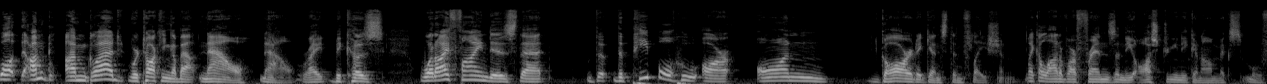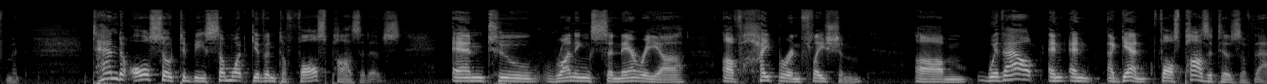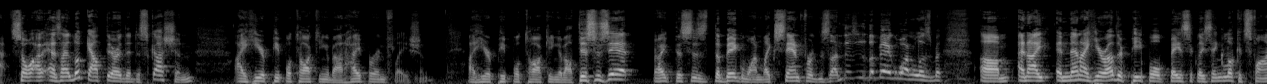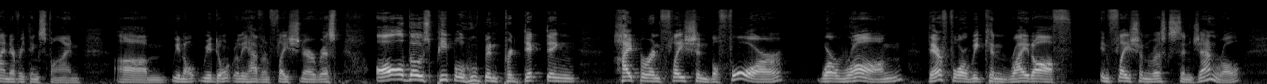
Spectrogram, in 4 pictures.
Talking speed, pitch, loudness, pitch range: 170 wpm, 145 Hz, -27 LUFS, 125-175 Hz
